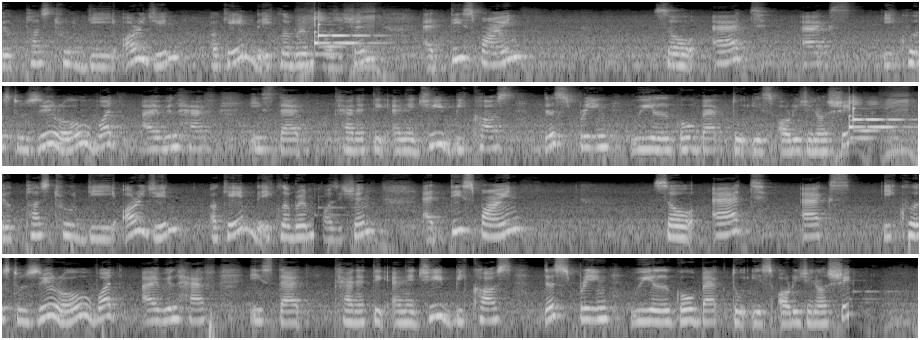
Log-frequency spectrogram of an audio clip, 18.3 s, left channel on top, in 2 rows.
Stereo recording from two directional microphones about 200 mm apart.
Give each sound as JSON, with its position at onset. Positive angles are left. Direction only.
{"t": 0.0, "sound": "a woman's voice", "side_deg": -30}
{"t": 6.5, "sound": "a woman's voice", "side_deg": -40}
